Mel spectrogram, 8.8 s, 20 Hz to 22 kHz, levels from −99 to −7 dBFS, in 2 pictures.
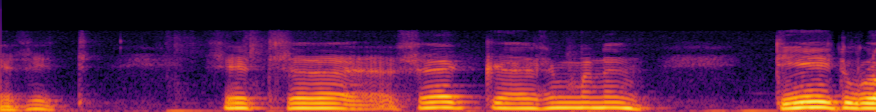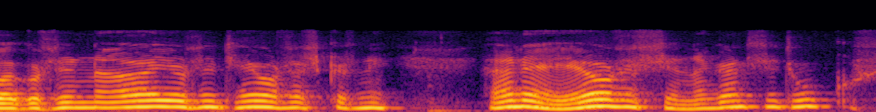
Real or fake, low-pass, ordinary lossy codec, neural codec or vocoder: real; 7.2 kHz; none; none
